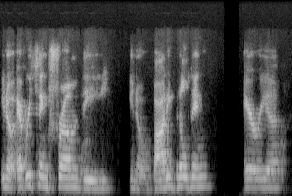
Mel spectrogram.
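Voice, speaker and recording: In an American accent, a woman speaks at a medium pitch and a fairly slow pace. Her intonation is monotone and flat. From New York. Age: 60s. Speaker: longevity and health expert. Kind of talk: casual interview chat.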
